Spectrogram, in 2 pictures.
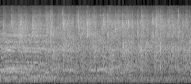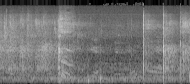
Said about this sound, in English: You're the only one to clap. I want to say that again, and maybe a few more of y'all will clap too.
